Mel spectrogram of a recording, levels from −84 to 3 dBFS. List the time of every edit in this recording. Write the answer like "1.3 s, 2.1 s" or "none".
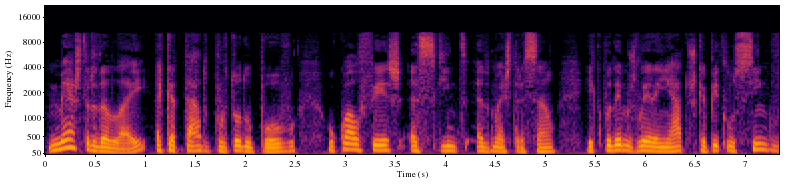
none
